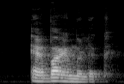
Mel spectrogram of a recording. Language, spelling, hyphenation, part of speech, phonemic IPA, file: Dutch, erbarmelijk, er‧bar‧me‧lijk, adjective, /ɛrˈbɑr.mə.lək/, Nl-erbarmelijk.ogg
- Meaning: miserable, pathetic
